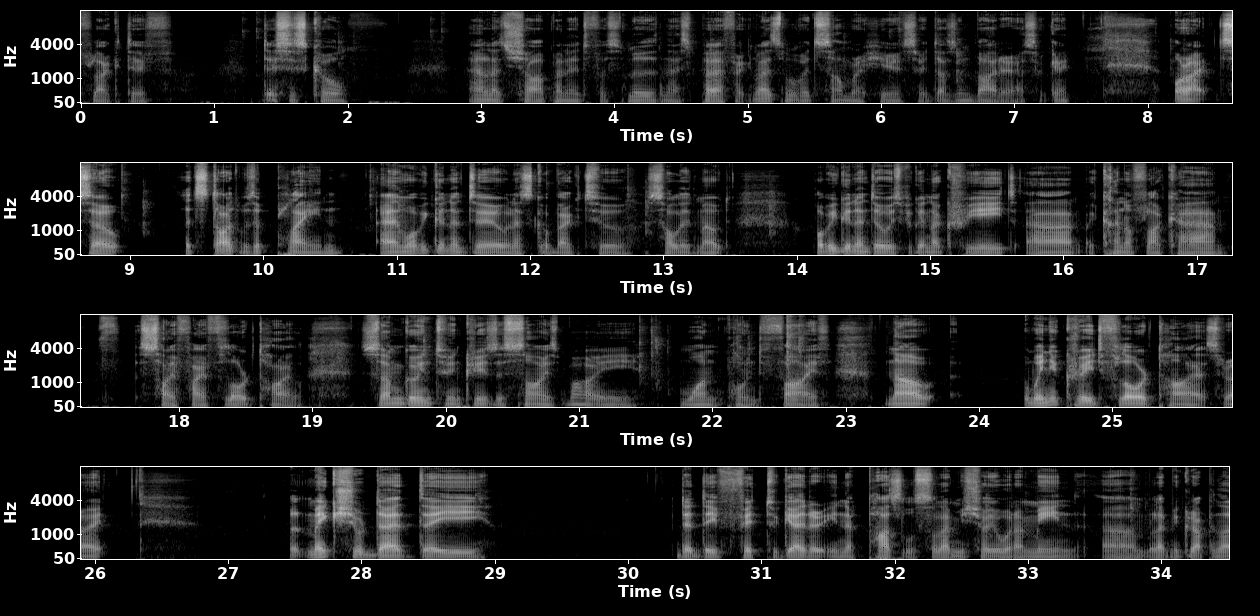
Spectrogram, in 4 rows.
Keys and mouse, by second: 1.8 q, 4.6 shift+click, 5.5 g, 6.4 shift+drag, 7.0 `, 8.1 `, 9.0 shift+click, 9.1 shift+a, 10.8 shift+drag, 12.0-12.6 drag, 12.7 shift+click, 13.6 shift+click, 19.3 s, 32.5 shift+drag, 33.6 shift+a.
